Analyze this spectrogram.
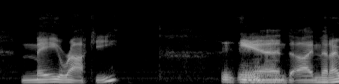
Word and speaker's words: Meraki: pronunciation I looked in the book of course it says may Rocky and uh and then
